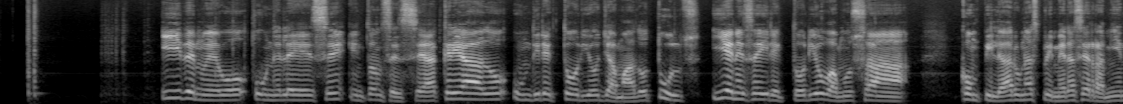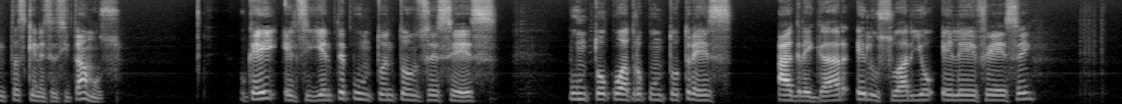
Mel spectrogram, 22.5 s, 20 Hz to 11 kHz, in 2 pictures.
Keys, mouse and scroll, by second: 0.1 Return, 1.8-2.7 typing, 6.4-8.1 drag, 8.5 click, 11.7 click, 12.5-12.9 scroll down 1, 14.4 click.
